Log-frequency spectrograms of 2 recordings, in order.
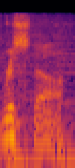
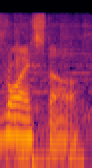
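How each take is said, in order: First: The first syllable sounds like 'wrist'. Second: The first syllable sounds like 'rye'. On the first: The speaker calls it right. "He uses his wrists. It's Ristar" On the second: The speaker calls it wrong. "You don't say it as Rystar"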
